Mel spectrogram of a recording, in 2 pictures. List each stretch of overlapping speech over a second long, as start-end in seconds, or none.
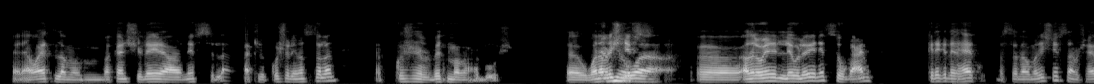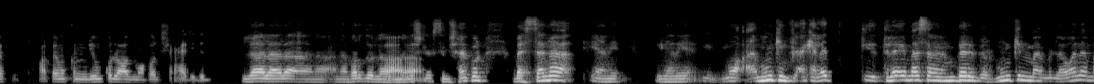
none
